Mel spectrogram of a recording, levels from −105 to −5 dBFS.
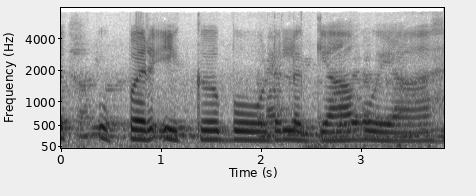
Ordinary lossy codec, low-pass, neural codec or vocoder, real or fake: MP3, 64 kbps; 7.2 kHz; none; real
